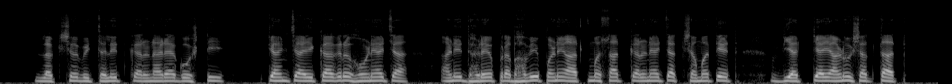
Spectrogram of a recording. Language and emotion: Marathi, fearful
